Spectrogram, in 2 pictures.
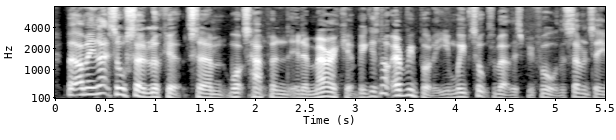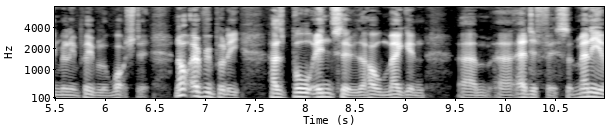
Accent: London, United Kingdom; He said to me, do you want to go? I'm like, no fucking way. I'm not going. I'm from London.

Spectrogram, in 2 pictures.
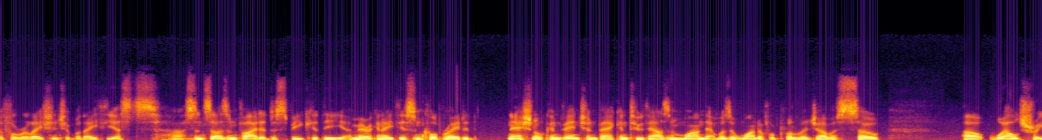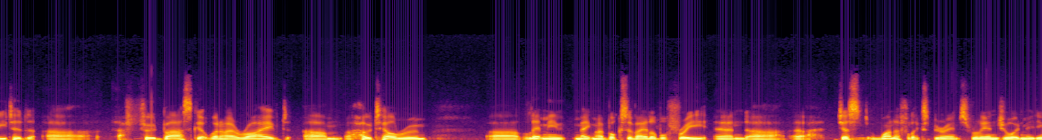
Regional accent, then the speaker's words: New Zealand; now in United States; I'm originally from New Zealand. You can tell I've got a slight accent.

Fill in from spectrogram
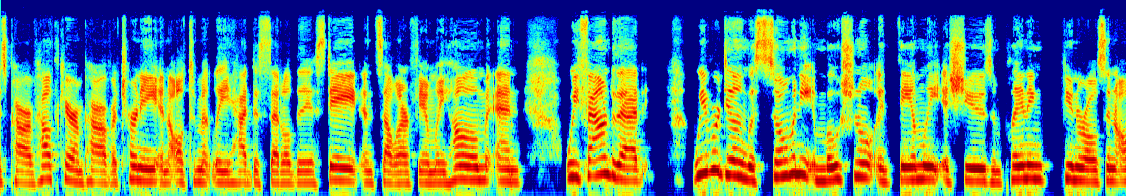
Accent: Akron-Cleveland area, Ohio, United States; moved away as an adult; now in Cincinnati, United States; I grew up in the Akron-Cleveland area

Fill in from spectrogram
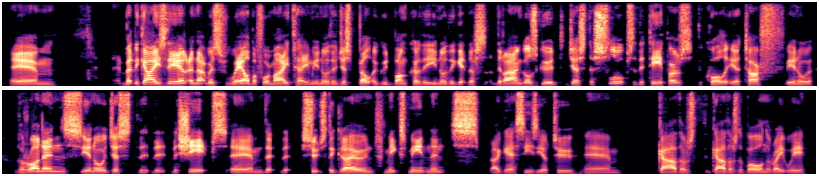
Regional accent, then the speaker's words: Blair Atholl, Scotland, United Kingdom; I grew up in you could see the Central Highlands of Scotland, a, a, uh, a little village called Blairethal

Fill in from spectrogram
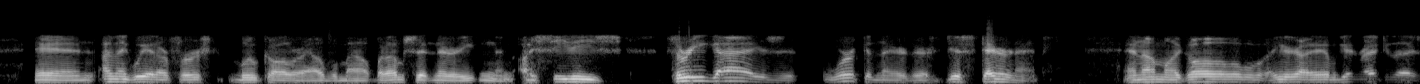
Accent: Florida, United States; I grew up in Florida

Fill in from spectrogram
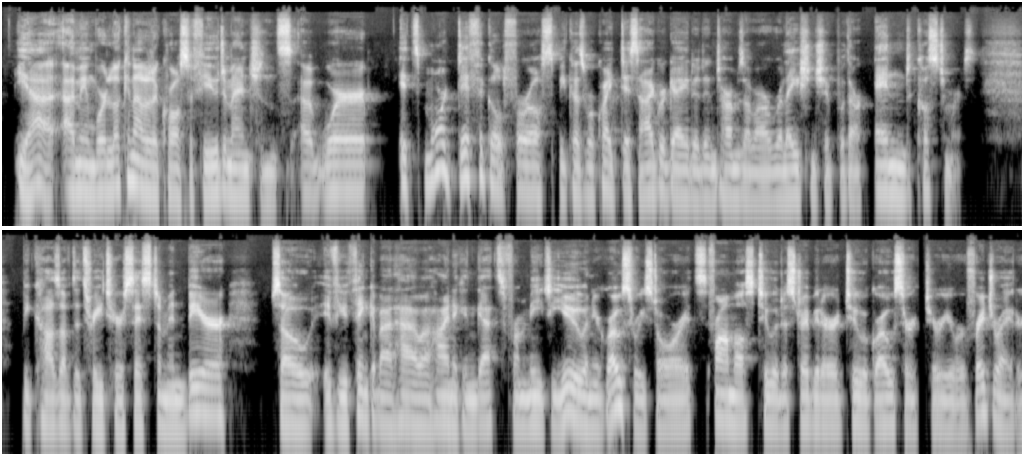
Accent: Dublin, Leinster, Ireland; moved away as an adult; also born or lived in Russia; now in United States; I grew up in Dublin, Ireland.

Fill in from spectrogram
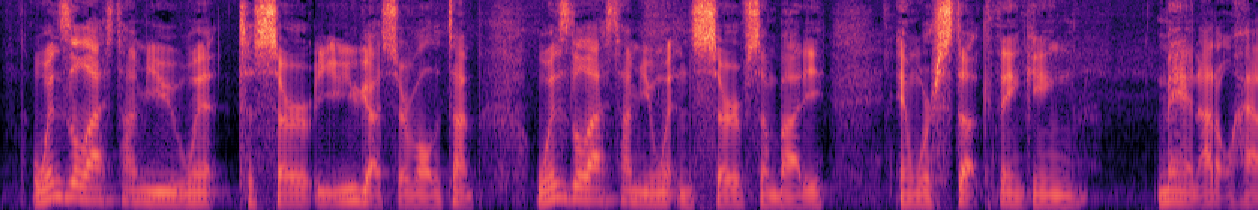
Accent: Rio de Janeiro, Brazil; born there; Well, I was not. I was born in Rio de Janeiro, Brazil.

